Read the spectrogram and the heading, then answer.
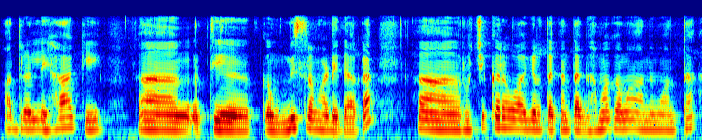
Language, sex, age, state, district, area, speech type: Kannada, female, 60+, Karnataka, Koppal, rural, spontaneous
